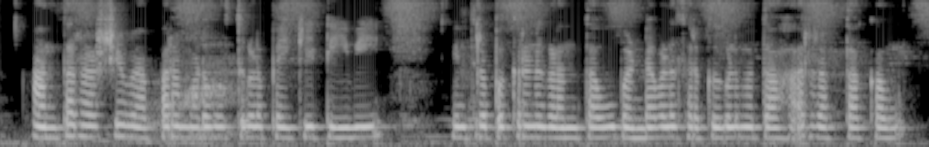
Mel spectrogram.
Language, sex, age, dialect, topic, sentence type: Kannada, female, 18-24, Dharwad Kannada, banking, statement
